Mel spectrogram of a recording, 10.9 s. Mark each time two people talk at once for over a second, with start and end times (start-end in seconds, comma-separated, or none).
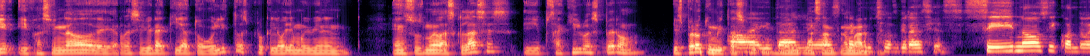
7.2-8.8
